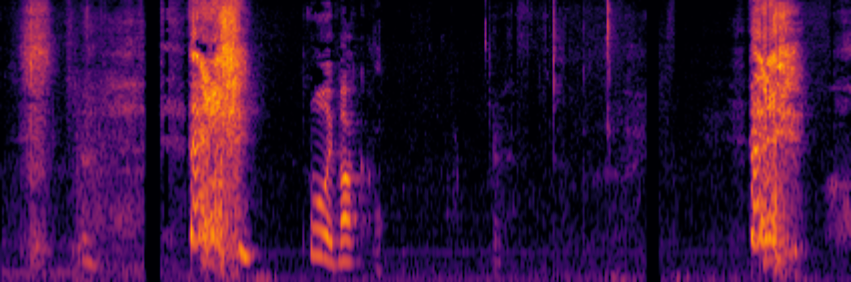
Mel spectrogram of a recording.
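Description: Two loud, explosive sneezes with brief voices and exclamations between them.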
